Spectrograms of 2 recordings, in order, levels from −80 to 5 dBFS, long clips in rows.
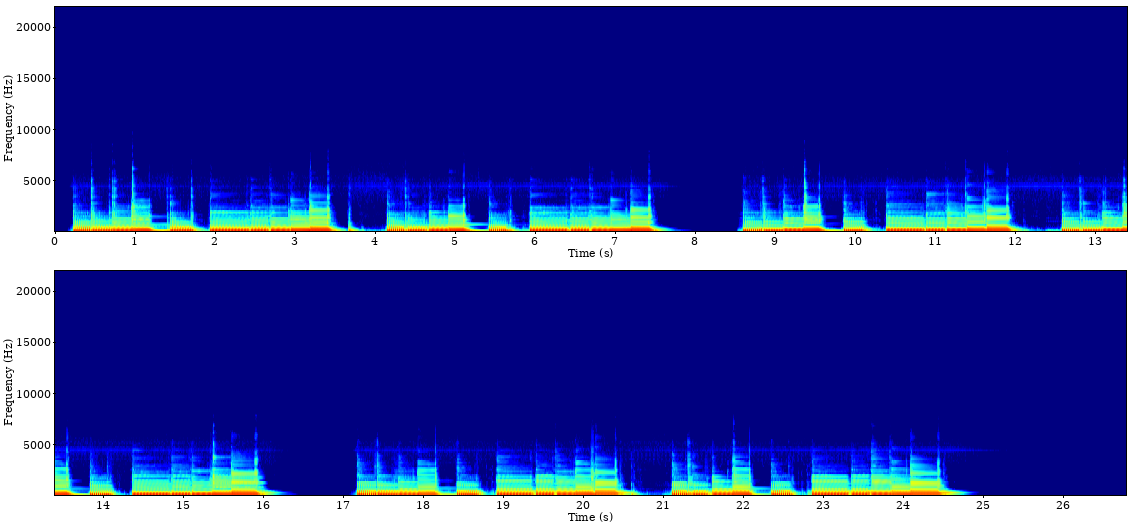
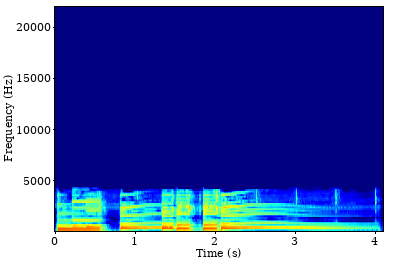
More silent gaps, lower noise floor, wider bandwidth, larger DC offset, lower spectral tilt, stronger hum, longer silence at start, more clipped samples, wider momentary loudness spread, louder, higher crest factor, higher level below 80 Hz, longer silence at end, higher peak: first, 8.14-8.49 s, 16.75-17.07 s vs none; first, under -90 dBFS vs -41 dBFS; second, 3.9 kHz vs 4.4 kHz; neither; first, -12.5 dB/octave vs -9.5 dB/octave; neither; first, 0.25 s vs 0 s; neither; second, 6 LU vs 15 LU; first, -13 LUFS vs -18 LUFS; about the same, 12 dB vs 14 dB; first, -22 dBFS vs -56 dBFS; first, 2.1 s vs 0.25 s; first, 0 dBFS vs -4 dBFS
